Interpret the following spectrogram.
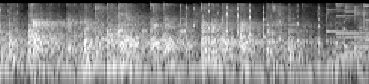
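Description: A rapid, even rattle of taps that runs without slowing, over background music with steady low notes.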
